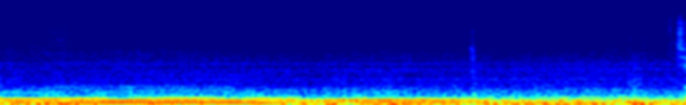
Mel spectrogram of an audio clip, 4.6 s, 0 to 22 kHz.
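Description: A 2016 Subaru WRX with a Remark axle-back exhaust cruising slowly: a loud, steady low engine rumble and exhaust drone that holds evenly throughout, with no voices.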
